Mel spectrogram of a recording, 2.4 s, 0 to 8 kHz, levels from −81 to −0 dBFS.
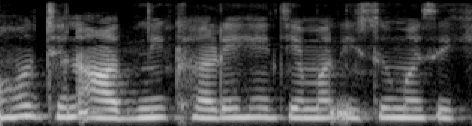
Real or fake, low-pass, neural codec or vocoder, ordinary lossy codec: real; 7.2 kHz; none; none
